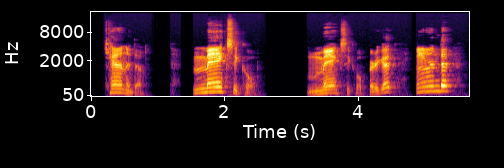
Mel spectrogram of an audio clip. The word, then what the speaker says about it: Mexico: And now, 3 syllable words. Stress on the first syllable. Please repeat. Canada. Canada. Mexico.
